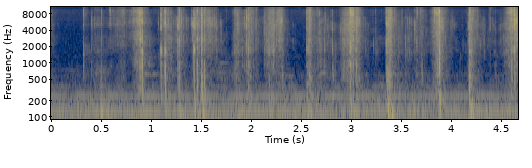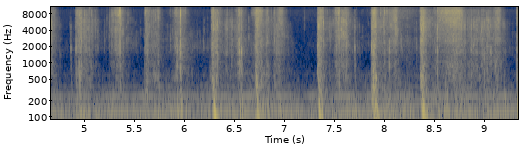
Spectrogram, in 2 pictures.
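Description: Long nails scratch and tap the flat face of a white padded poly mailer with a bubble texture. Quick, dry crinkling taps and scratchy bursts that reach into the high range repeat irregularly over a steady low hum. Each sound cuts off almost at once, with no ringing.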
